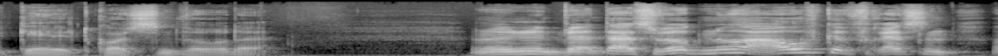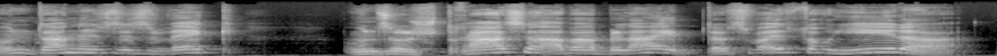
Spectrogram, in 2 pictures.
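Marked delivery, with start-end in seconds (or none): 2.3-9.8 high, insistent councillor arguing; a fussy councillor who won't budge; high-voiced councillor. A narrator's reading. Councillor arguing in the council, high and insistent.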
